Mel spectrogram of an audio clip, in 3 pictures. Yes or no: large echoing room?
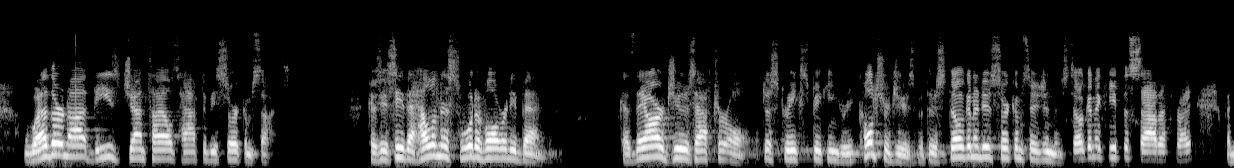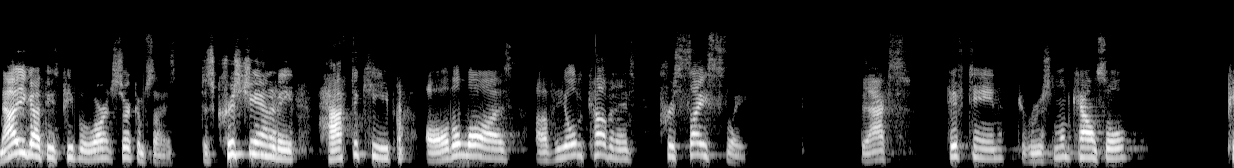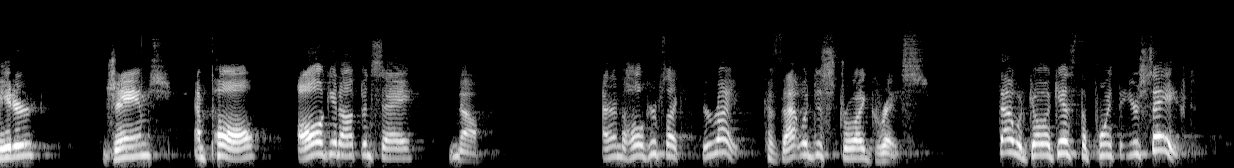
yes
